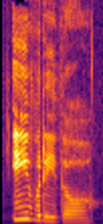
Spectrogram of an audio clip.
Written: hibrido

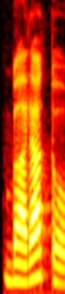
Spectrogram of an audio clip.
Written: barato

